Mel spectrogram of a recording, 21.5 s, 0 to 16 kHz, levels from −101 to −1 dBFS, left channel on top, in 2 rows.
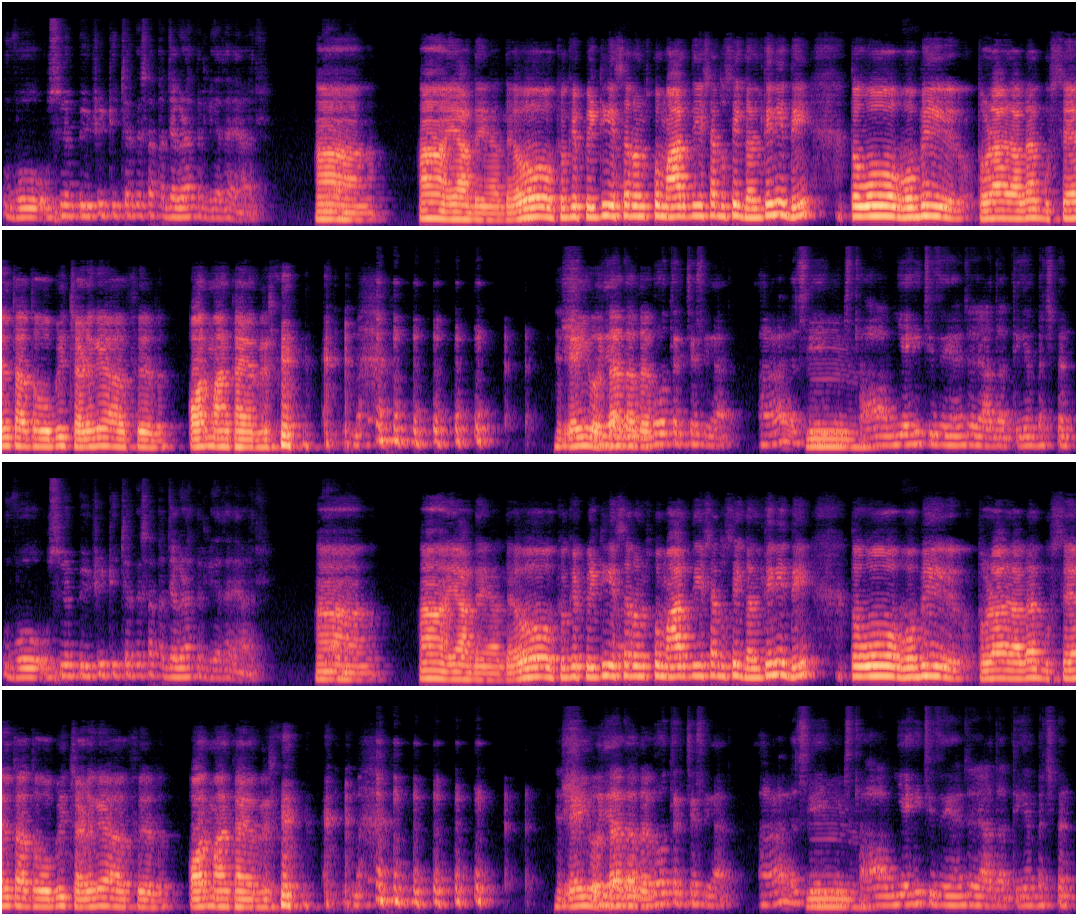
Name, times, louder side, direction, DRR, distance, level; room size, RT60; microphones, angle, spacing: voice 1, 0.0-2.6 3.2-3.5 6.1-6.4 8.9-9.3 14.1-15.6 16.3-18.0 18.3-21.4, equal, 5° right, 0.9 m, -29 dB
voice 2, 3.1-3.7 4.2-13.6 14.4-14.5 16.3-17.2 18.8-19.4, left 3 dB, 25° left, 0.3 m, -19 dB
3.1 x 2.8 x 3.7 m
head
